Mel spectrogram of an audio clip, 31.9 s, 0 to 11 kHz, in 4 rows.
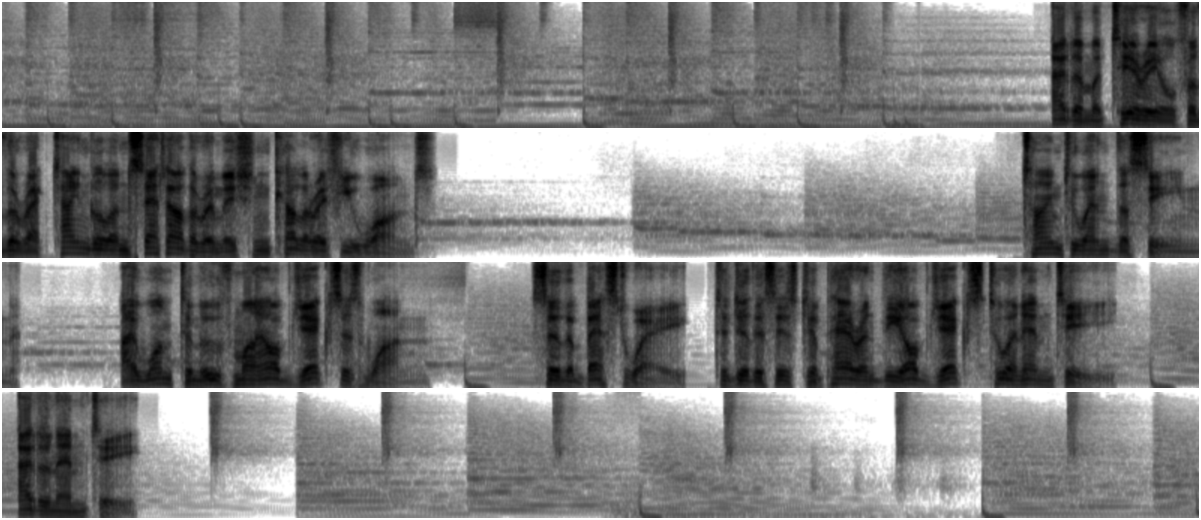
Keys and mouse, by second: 3.2 middle click, 4.0 middle click, 4.6 middle click, 4.9 middle click, 5.7 click, 6.1 click, 6.4 middle click, 6.7 middle click, 7.0 click, 7.8 alt+a, 8.7 click, 9.5 h, 10.2 click, 12.3 middle click, 13.0 middle click, 13.2 middle click, 13.6 alt+h, 14.0 alt+a, 14.1-14.5 middle drag, 14.6 alt+middle drag, 14.8 alt+middle click, 14.9 middle click, 15.6 middle click, 16.9 click, 17.4 middle click, 17.6 middle click, 18.3 click, 18.8 middle click, 20.7 shift+a, 26.2-26.7 middle drag, 28.0 middle click, 28.3 s, 28.9 alt+middle click, 29.0 alt+middle click, 29.3 g, 30.3 middle drag, 30.6 shift+middle click, 30.8 middle click.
